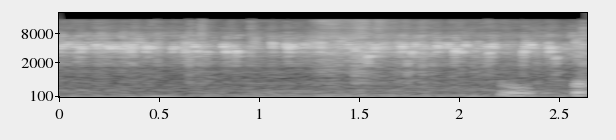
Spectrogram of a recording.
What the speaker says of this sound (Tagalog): unahin muna natin ang bawang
